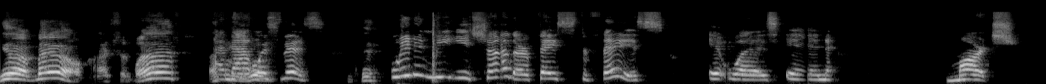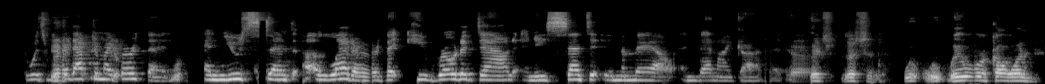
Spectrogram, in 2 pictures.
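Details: Aphasia from stroke in an adult female former art therapist, 24 years after the stroke; chronic post-stroke aphasia.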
